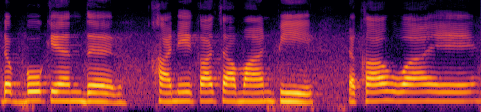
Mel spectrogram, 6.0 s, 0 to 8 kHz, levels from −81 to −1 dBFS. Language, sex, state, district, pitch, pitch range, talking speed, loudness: Hindi, female, Rajasthan, Jaipur, 200 Hz, 195-205 Hz, 100 wpm, -14 LUFS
